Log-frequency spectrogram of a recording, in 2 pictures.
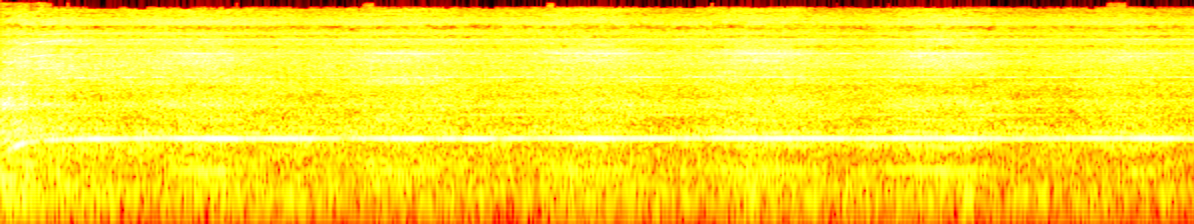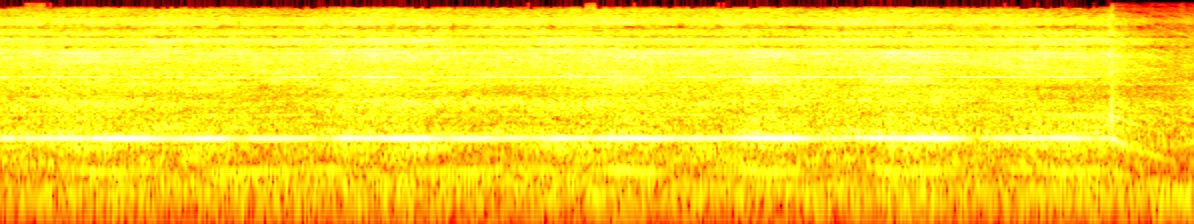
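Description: A Dirt Devil vacuum cleaner runs steadily on carpet, a loud, continuous motor whine with a constant pitch that holds for the whole stretch before cutting off at the very end, with no talking.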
